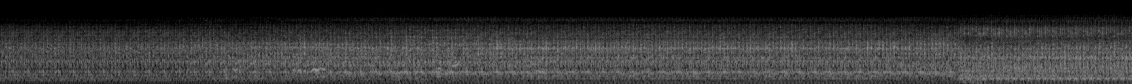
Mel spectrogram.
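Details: BMW E91 LCI diesel, used replacement engine with new timing chains; even steady idle clatter, no knocks or misses, AC on lowest and heat on max; normal idle.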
